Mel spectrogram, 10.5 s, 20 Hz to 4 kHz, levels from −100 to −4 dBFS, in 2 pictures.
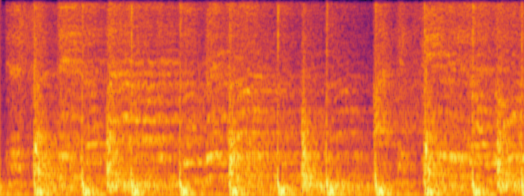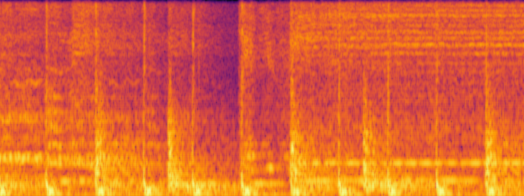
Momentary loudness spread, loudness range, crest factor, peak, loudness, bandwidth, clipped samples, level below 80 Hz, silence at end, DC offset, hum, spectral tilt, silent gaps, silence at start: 4 LU; 1 LU; 10 dB; 0 dBFS; -11 LUFS; 4 kHz; 0.5%; -16 dBFS; 0 s; 0.4%; none; -11 dB/octave; none; 0 s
